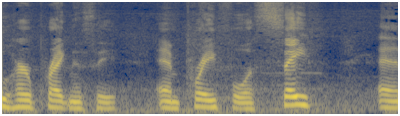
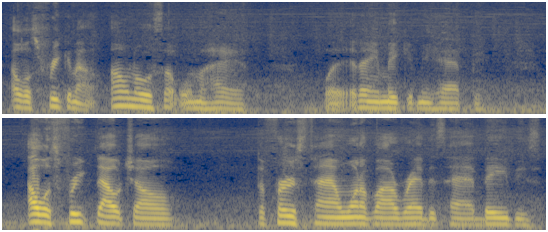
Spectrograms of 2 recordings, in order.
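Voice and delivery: usual speaking voice

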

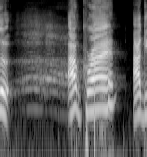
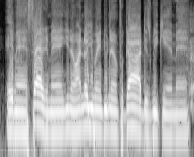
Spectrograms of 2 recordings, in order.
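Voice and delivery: louder, lower imitation of his father; daddy's voice; 7 semitones lower, 10 dB louder than usual. His father calls urging him to church. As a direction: lay on the preacher-dad push.

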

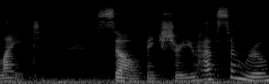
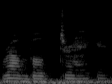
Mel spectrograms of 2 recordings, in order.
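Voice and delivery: put-on expressive read-aloud for children; lively picture-book reading voice; storybook narration; 3 semitones higher, 9 dB louder, slower than usual. A narrator's reading. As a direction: tell it like a bedtime story.

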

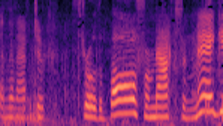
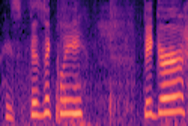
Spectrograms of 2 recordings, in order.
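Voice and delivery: usual speaking voice

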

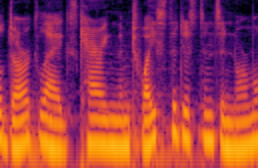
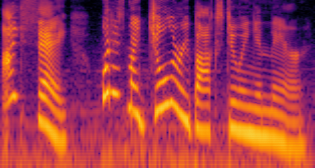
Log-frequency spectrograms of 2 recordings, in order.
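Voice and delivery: high-pitched, indignant townswoman; Missus Limpet; 7 semitones higher, 3 dB louder than usual. A narrator's reading. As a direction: demand an answer in a high, affronted voice. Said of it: "demanded Missus Limpet".

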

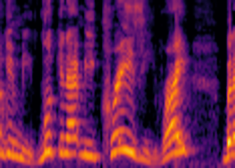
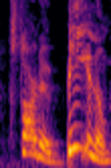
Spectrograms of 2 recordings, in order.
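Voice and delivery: usual speaking voice

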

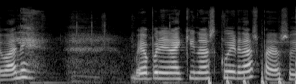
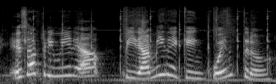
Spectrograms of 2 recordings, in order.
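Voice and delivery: higher, thrilled voice; excited; 6 semitones higher than usual. Real, not acted. Gamer telling viewers about her first pyramid, excited. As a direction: still buzzing with the discovery.

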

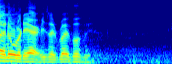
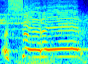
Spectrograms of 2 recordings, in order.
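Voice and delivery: drawn-out yell; 6 semitones higher, 3 dB louder, slower than usual. Real, not acted. Taunting while fighting.

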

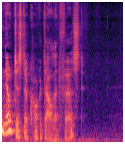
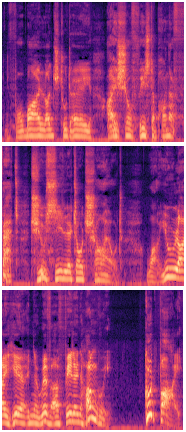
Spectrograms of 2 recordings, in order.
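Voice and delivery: slow, louder relishing gloat; gloating crocodile; 3 semitones higher, 6 dB louder than usual. Acted. Crocodile gloats about eating a child. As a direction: savour every word of the feast.

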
